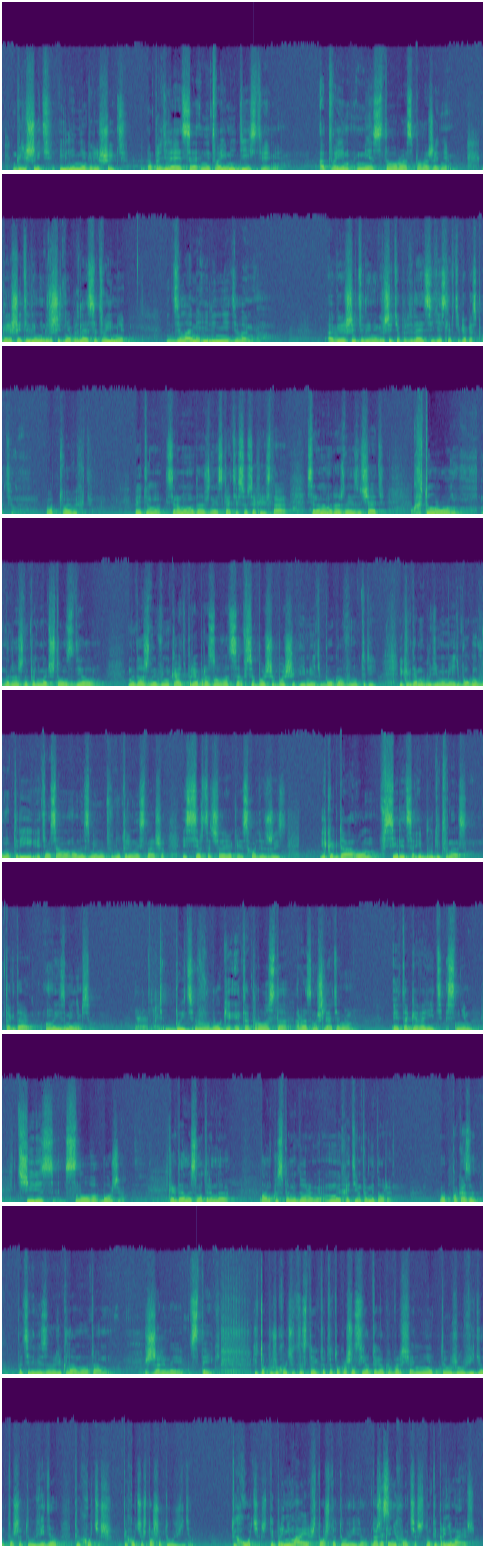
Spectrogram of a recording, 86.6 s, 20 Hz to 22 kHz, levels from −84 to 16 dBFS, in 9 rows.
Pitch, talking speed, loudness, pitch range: 120 Hz, 120 wpm, -11 LUFS, 110-135 Hz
